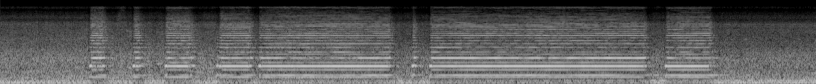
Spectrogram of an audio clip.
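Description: A bus horn blares repeatedly while overtaking.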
